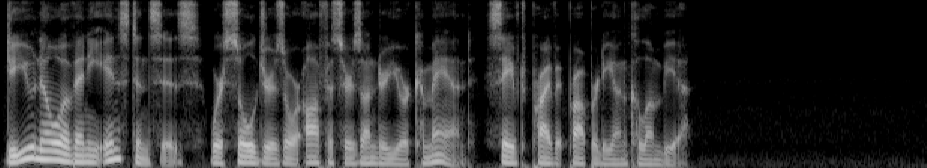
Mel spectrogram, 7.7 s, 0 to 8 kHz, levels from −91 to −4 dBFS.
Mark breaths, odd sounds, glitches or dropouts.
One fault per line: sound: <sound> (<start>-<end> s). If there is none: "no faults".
no faults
